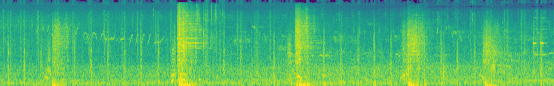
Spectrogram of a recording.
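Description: Heavy thuds sound as a runner lands from jumps.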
